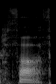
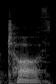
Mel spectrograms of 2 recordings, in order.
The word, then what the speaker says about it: Thoth: also known as enlightenment both or Thoth or Toth depending on how you pronounce it in the Emerald tablets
